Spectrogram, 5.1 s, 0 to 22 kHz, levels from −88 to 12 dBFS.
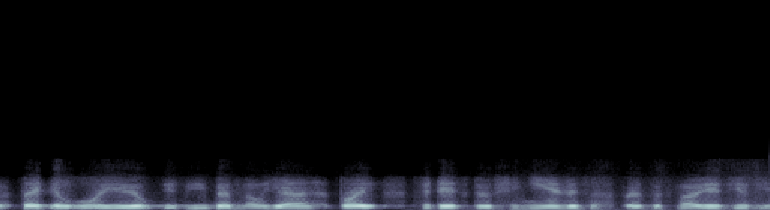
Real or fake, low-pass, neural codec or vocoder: fake; 5.4 kHz; codec, 16 kHz, 0.5 kbps, FunCodec, trained on Chinese and English, 25 frames a second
